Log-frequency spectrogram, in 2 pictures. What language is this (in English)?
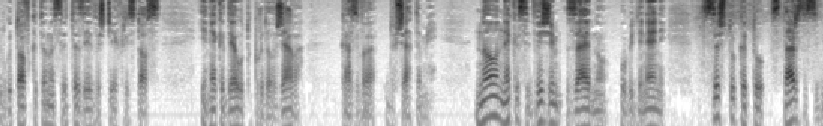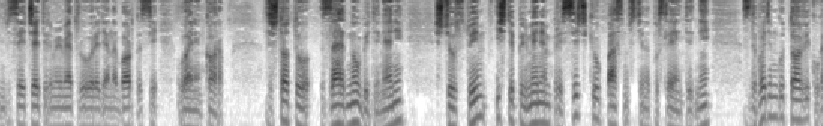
Bulgarian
